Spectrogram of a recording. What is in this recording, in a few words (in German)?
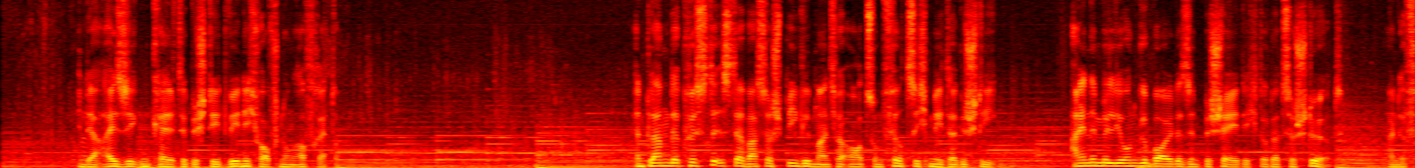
Kommentar, maenner; Wetterwahnsinn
